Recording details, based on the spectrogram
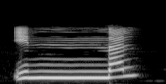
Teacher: we will make a gunna on noon like innal and we read noon with its real sound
